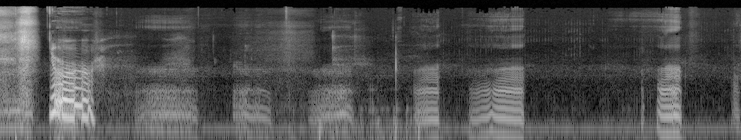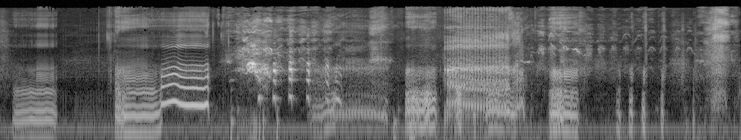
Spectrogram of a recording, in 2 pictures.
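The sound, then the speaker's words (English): A female dog growls and grumbles, wanting to fight when a fist is raised at her, in a run of uneven bursts, some rising into whiny, yawning vocal sounds, over a low steady hum with no talking. “She starts growling because she wants to fight.”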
